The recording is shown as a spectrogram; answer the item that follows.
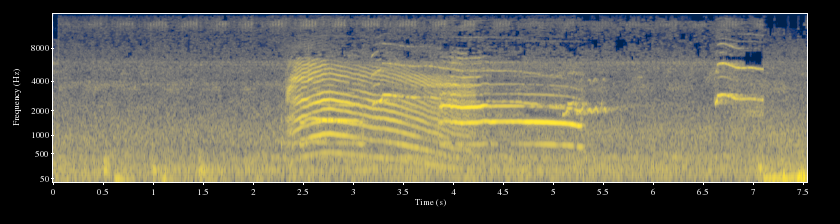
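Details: Mother cat with her kittens meowing to demand food: one long, drawn-out harmonic meow that rises slightly then slides down, followed after a pause by a short, higher meow.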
